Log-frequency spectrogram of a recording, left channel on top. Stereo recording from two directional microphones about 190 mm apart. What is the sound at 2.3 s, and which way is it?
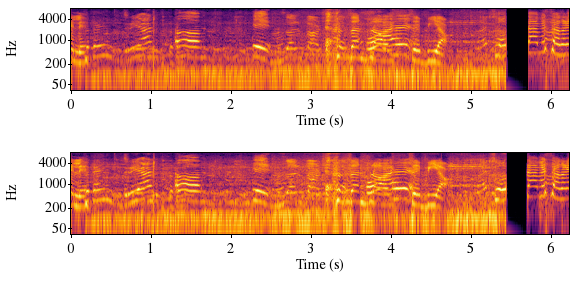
Speech, 55° left (ahead or behind).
